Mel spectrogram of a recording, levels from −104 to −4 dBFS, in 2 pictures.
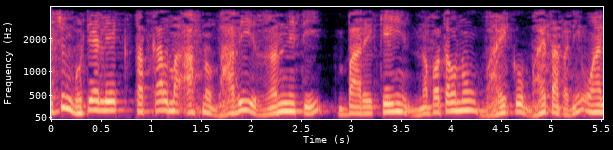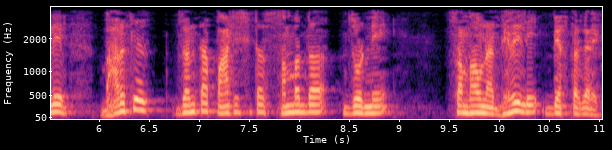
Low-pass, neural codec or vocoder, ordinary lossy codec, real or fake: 3.6 kHz; codec, 16 kHz, 16 kbps, FreqCodec, larger model; none; fake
